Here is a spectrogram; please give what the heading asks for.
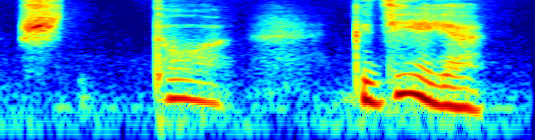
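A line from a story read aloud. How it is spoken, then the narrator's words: Barely audible whisper. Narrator (Russian): прошептала, а голос был едва слышен в тишине комнаты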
